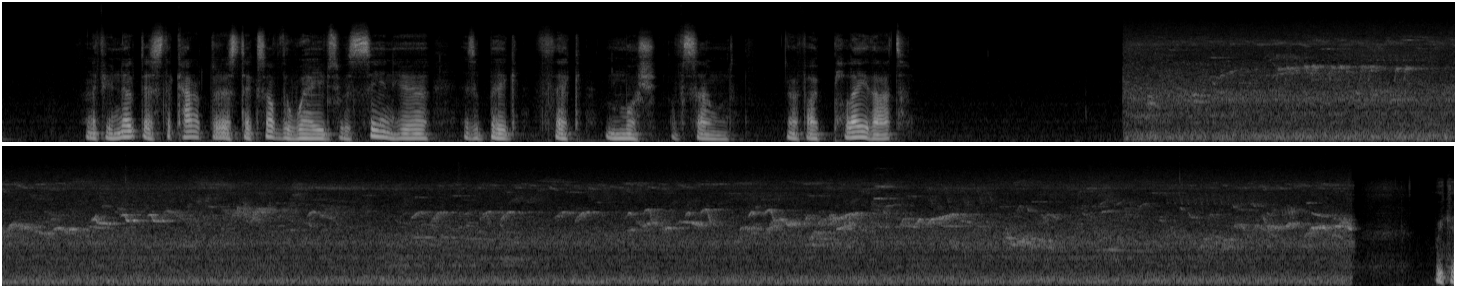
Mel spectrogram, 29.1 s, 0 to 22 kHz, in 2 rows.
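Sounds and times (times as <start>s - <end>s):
distant sheep calling: 11.2s - 28.1s
geese calling: 11.2s - 28.1s
songbirds singing: 11.2s - 28.1s
wind in tree foliage: 11.2s - 28.1s.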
